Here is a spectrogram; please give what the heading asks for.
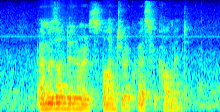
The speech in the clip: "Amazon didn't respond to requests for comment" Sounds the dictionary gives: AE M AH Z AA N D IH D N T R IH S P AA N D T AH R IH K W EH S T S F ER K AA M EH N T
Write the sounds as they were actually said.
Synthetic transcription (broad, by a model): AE M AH Z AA N D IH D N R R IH S P AA N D T AH R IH K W EH S T F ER K AA M EH N T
